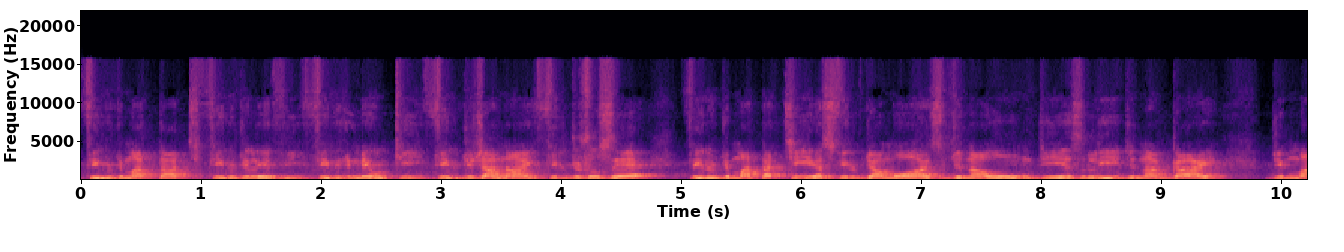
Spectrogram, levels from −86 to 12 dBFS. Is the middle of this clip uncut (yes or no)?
yes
